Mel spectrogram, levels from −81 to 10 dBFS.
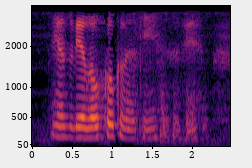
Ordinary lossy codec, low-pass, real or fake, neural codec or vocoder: AAC, 16 kbps; 3.6 kHz; fake; autoencoder, 48 kHz, 32 numbers a frame, DAC-VAE, trained on Japanese speech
